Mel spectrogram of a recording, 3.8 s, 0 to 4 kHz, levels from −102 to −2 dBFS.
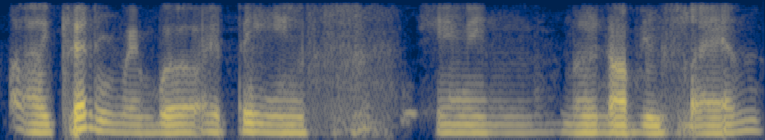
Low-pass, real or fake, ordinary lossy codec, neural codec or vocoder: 3.6 kHz; fake; none; codec, 24 kHz, 1.5 kbps, HILCodec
